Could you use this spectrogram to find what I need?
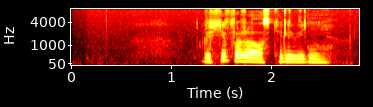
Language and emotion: Russian, neutral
